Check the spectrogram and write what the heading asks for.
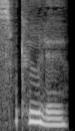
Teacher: An example from Chua, the word school, borrowed from English, and then transformed to fit the sound patterns of this language, is skulu. That is, sk has been broken up by inserting an epenthetic u. U has also been added at the end of the word.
